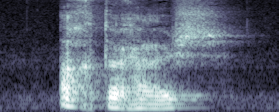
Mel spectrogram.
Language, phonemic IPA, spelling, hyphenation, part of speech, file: Dutch, /ˈɑx.tərˌɦœy̯s/, achterhuis, ach‧ter‧huis, noun, Nl-achterhuis.ogg
- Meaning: 1. back part of a house 2. backhouse, outbuilding 3. annex 4. secret annex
